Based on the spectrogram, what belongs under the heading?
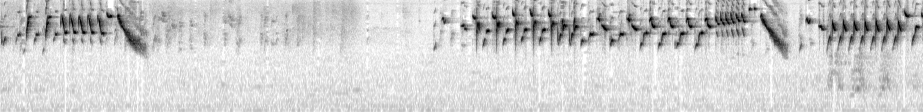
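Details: European goldfinch, Italian type, singing a rapid, high, jingling phrase that ends in a downslurred note. After a few seconds of near silence comes a long, lively, twittering passage with trills and slurred notes, ending in another quick burst.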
